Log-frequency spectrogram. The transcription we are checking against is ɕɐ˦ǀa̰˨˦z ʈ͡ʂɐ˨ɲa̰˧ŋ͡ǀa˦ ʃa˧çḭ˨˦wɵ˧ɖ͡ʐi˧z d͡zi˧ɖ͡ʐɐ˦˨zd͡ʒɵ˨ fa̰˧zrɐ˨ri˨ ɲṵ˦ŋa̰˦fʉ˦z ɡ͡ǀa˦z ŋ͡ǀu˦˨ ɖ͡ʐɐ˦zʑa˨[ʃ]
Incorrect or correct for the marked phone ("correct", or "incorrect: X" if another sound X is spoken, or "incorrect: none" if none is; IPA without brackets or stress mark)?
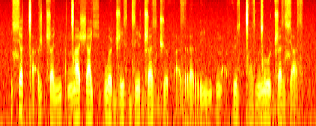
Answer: incorrect: z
